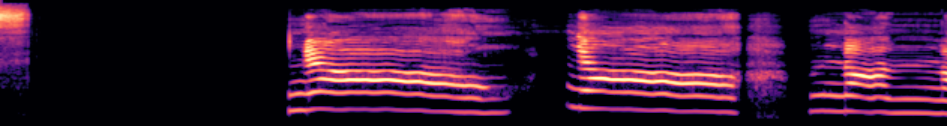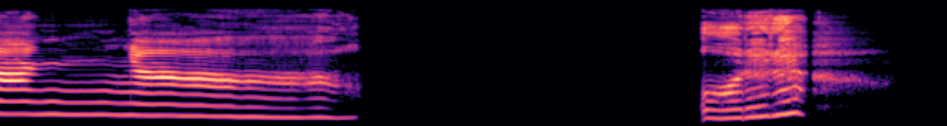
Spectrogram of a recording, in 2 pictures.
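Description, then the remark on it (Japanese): A cat meows four times: two short calls, then a long, drawn-out wavering meow, and after a pause one last brief, rising mew. “今日のコラムの主役は可愛くっていつもニャーニャー言っている猫ちゃんです”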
